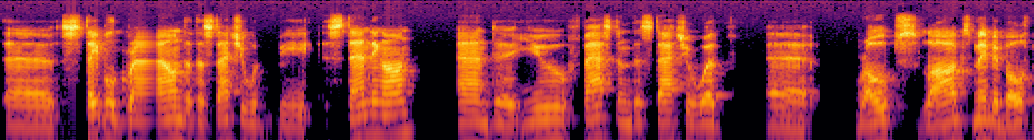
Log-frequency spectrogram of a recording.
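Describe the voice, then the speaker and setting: A man from Sweden, explaining things informally and conversationally as an interview guest. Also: lowish voice. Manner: informal, explanatory, often checking with "you know". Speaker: interview guest, local expert on Rapa Nui. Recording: dull, lo-fi call-like audio.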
